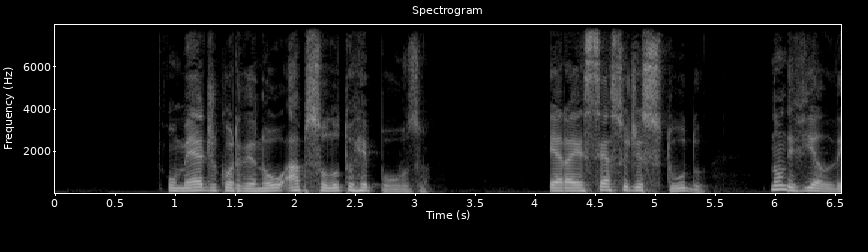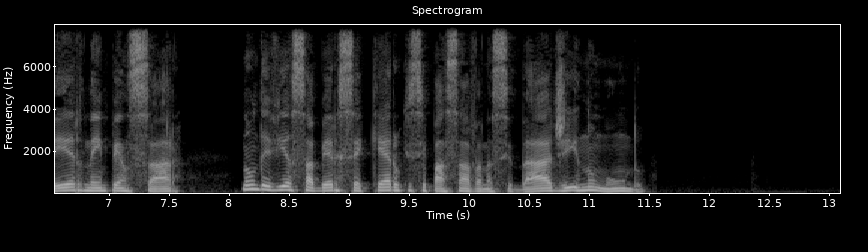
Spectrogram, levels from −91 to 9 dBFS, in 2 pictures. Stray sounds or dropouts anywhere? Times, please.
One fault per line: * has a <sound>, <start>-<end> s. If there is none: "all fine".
all fine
